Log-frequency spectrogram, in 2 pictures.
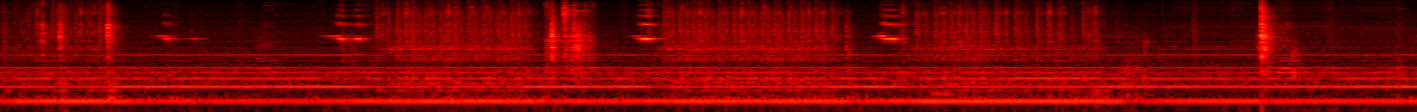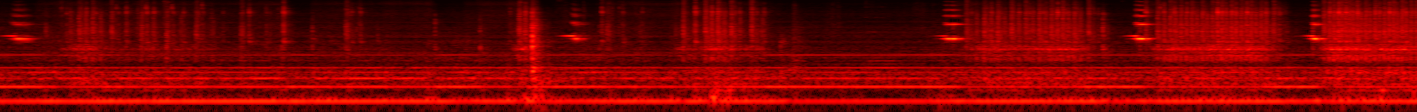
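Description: Industrial sewing machine with a welt foot stitching a pillow seam through thick layers of fabric and twist cord trim. It sews in about ten short runs of a second or two, with pauses between them, over a steady motor hum. There is one sharp click about halfway through.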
